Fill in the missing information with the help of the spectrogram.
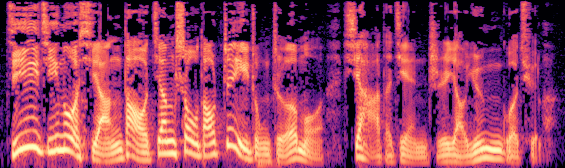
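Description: A husky-voiced man reading a storybook aloud with very lively, swooping pitch. His voice sits fairly low and the recording is dull and lo-fi. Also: a little slow. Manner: expressive, dramatic storytelling. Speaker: narrator. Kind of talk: storybook narration.

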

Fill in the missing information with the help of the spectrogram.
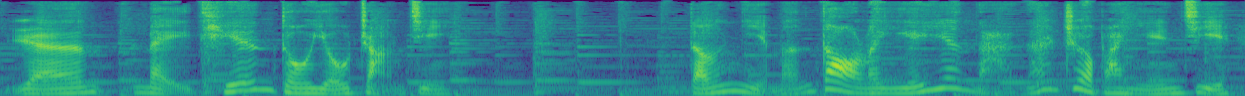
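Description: Lady doing a wise old grandpa bear, lower and slow, chuckly, storybook voice. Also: big pitch swings, music in the background. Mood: gentle. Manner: slow, warm-hearted, chuckling.

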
